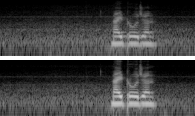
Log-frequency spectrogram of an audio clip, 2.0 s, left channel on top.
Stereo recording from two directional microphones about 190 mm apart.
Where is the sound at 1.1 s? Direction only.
50° right (ahead or behind).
